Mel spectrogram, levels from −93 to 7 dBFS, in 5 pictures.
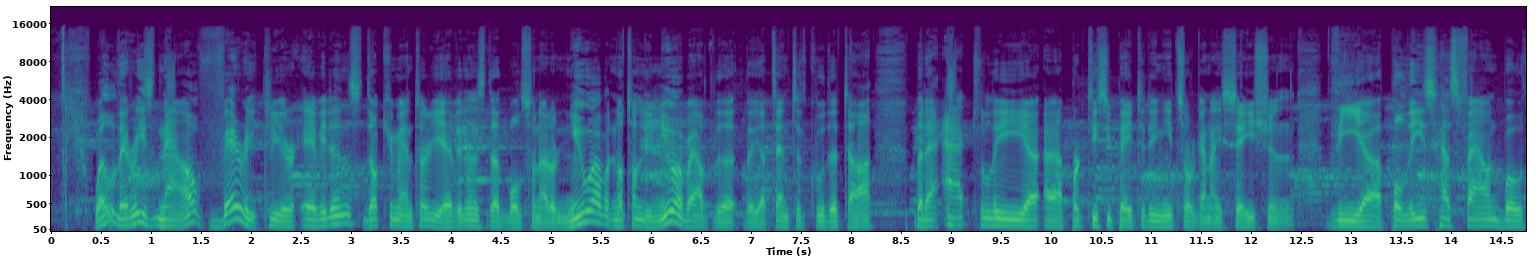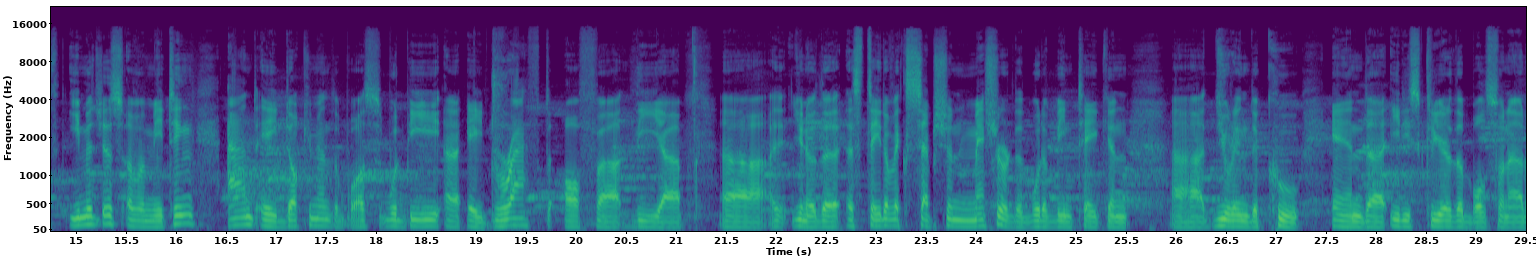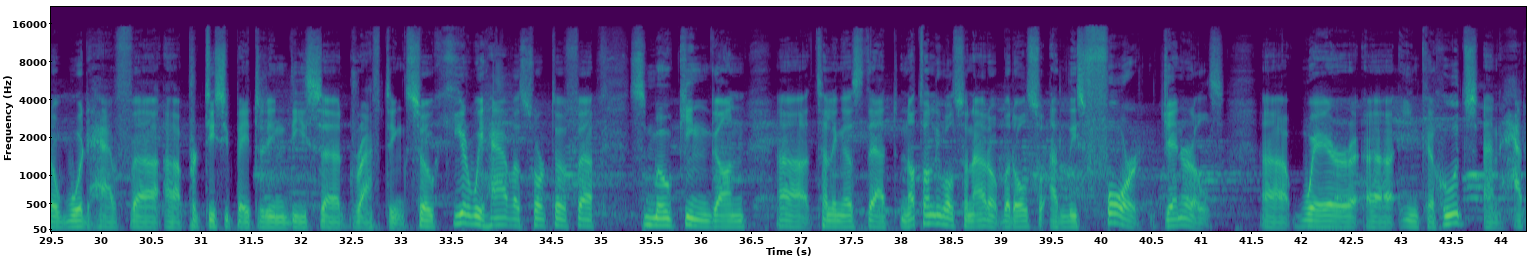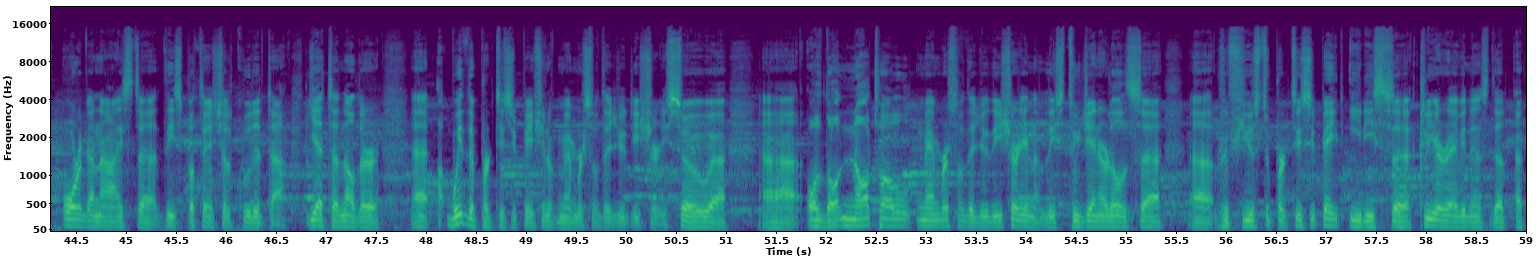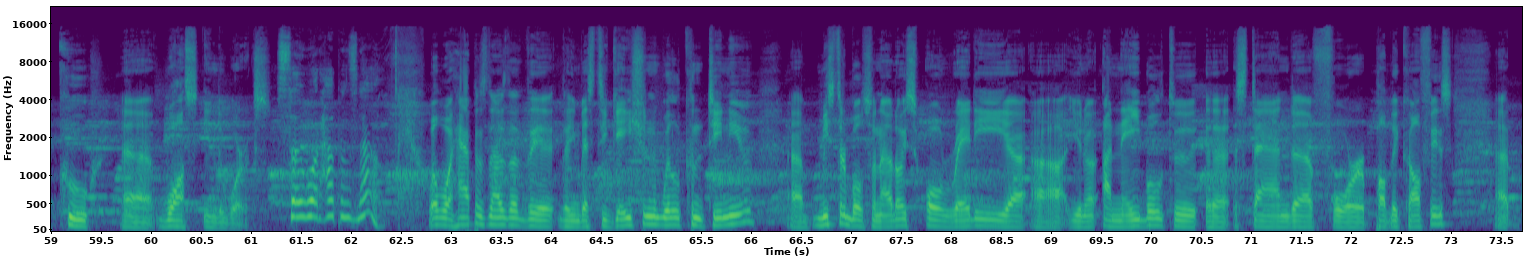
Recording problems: voice in the background; noticeable; throughout; 15 dB below the speech

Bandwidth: 15 kHz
